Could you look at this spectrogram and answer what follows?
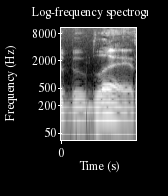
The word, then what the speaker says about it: Bublé: Once he changed the pronunciation from Bubble to Bublé, it really took off for him.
